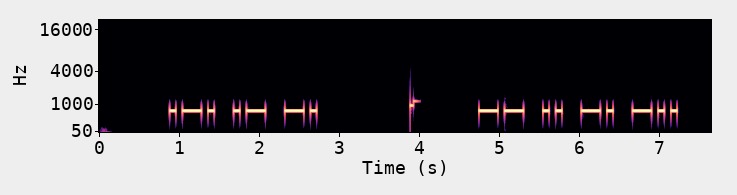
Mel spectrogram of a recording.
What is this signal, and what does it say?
Morse code, heard as a keyed tone, about 15 wpm, 700 Hz. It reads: RAN MIND
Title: Sentences from Top 500 Words - New Word Drill - 15wpm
